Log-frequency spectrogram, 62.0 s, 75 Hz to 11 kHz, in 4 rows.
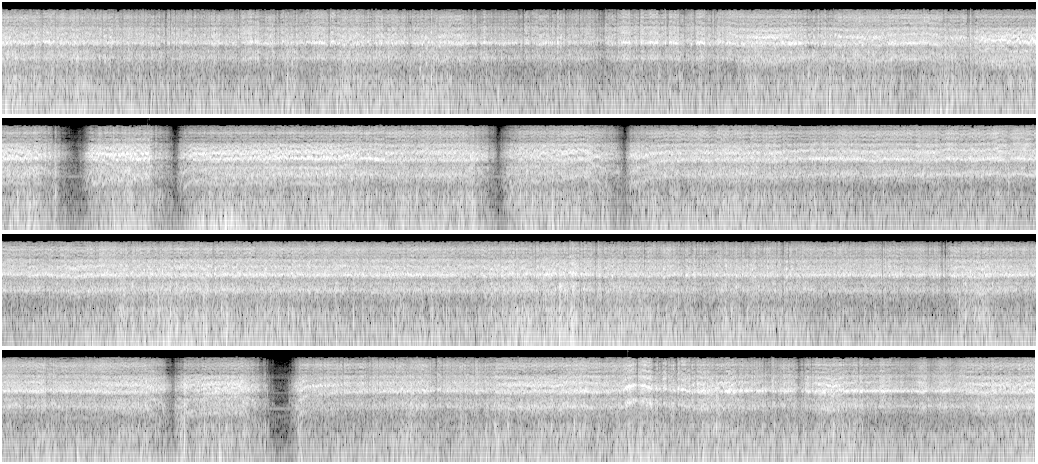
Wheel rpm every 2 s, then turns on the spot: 230, 230, 230, 230, 230, 230, 220, 200, 100, 140, 200, 160, 120, 210, 220, 230, 230, 230, 230, 230, 230, 230, 230, 230, 160, 130, 230, 220, 240, 220, 230.
none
